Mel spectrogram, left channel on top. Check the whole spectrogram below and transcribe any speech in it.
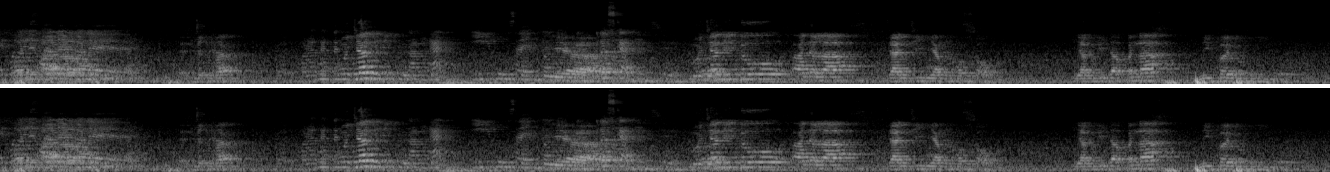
Boleh. Coba. Orang kata Hujan tangan, ilu saya. Iya. Teruskan. Hujan itu adalah janji yang kosong, yang tidak pernah dipenuhi.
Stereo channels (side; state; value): both; identical; correlation 1.00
